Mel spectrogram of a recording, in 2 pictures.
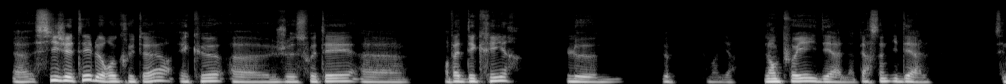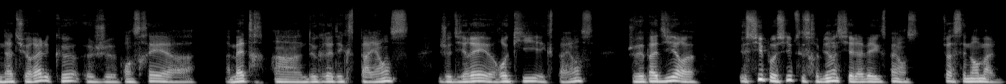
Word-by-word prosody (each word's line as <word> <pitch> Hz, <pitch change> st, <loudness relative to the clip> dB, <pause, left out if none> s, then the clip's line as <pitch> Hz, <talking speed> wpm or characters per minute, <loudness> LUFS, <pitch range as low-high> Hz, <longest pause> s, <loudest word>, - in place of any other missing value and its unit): heu, 120 Hz, +1 st, -3 dB
si 190 Hz, +10 st, +4 dB
j'étais 180 Hz, +3 st, +6 dB
le 175 Hz, -5 st, +4 dB
recruteur 135 Hz, +4 st, +1 dB
et 125 Hz, -2 st, -2 dB
que, 150 Hz, +1 st, 0 dB
heu, 110 Hz, -2 st, -4 dB
je 120 Hz, +1 st, -3 dB
souhaitais, 140 Hz, +4 st, 0 dB
heu, 110 Hz, -2 st, -5 dB, 0.4 s
en 120 Hz, -, -5 dB
fait 135 Hz, -1 st, +3 dB
décrire 145 Hz, +4 st, +1 dB, 0.4 s
le, 120 Hz, -3 st, +1 dB
mmh, 110 Hz, +1 st, -11 dB, 0.4 s
le 125 Hz, -, -4 dB
p -, -, -31 dB, 0.3 s
comment 115 Hz, -3 st, -15 dB
dire? 105 Hz, -1 st, -16 dB, 0.3 s
L'employé 135 Hz, +3 st, +5 dB
idéal, 125 Hz, -6 st, 0 dB
la 105 Hz, 0 st, -13 dB
personne 130 Hz, +5 st, -2 dB
idéale.», 125 Hz, -6 st, -1 dB, 0.6 s
c'est -, -, -8 dB
naturel 125 Hz, +7 st, +1 dB
que 155 Hz, -1 st, -1 dB
je 115 Hz, -1 st, -4 dB
penserais 120 Hz, +5 st, -3 dB
à 110 Hz, -1 st, -7 dB, 0.3 s
à -, -, -11 dB
mettre 130 Hz, +3 st, 0 dB
un 115 Hz, -2 st, -2 dB
degré 120 Hz, +2 st, -1 dB
d'expérience, 125 Hz, +3 st, -3 dB, 0.3 s
je 120 Hz, -1 st, -4 dB
dirais, 125 Hz, +6 st, +2 dB
heu: 120 Hz, -, -1 dB
«Requis: 135 Hz, +4 st, 0 dB
expérience.». 120 Hz, +5 st, -5 dB, 0.3 s
Je 125 Hz, -, -7 dB
vais 125 Hz, -, +3 dB
pas 140 Hz, +1 st, +5 dB
dire, 160 Hz, +5 st, +4 dB
heu: 120 Hz, -1 st, -1 dB, 0.5 s
«Et 140 Hz, -, -3 dB
si 140 Hz, -, +5 dB
possible, 175 Hz, -, +2 dB
ce 150 Hz, -, -4 dB
serait 130 Hz, -1 st, -4 dB
bien 145 Hz, +6 st, +5 dB
si 140 Hz, -, -1 dB
elle 125 Hz, -, +2 dB
avait 125 Hz, +2 st, +2 dB
l'expérience», 125 Hz, -4 st, -4 dB, 0.2 s
tu 145 Hz, -, -3 dB
vois? -, -, -1 dB
C'est 130 Hz, -, -4 dB
normal 135 Hz, -5 st, +2 dB
125 Hz, 180 wpm, -20 LUFS, 115-145 Hz, 0.6 s, j'étais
